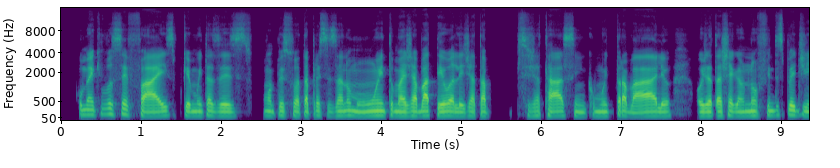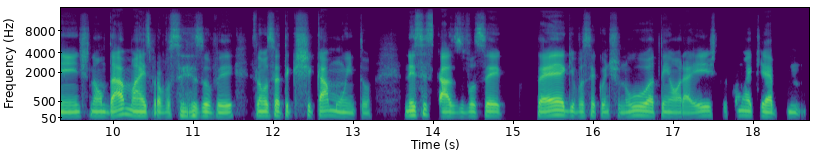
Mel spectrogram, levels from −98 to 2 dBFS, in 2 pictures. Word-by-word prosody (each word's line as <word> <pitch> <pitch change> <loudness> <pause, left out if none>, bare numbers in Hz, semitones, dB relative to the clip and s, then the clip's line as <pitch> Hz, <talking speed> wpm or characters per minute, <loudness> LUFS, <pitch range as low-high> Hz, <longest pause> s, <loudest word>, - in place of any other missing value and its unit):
Como 125 0 -4
é 125 - +1
que 120 - -15
você 135 0 -2
faz? 95 +1 +3
Porque 105 - -2
muitas 100 0 -3
vezes, 100 -1 -2
uma 105 -1 -4
pessoa 105 -1 -3
tá - - 0
precisando 105 +1 -3
muito, 105 +1 0
mas 95 -1 +3
já 100 0 +4
bateu 105 0 +4
ali 95 -1 +2
já - - -2
tá - - 0 0.3
você - - -12
já 105 - -5
tá 100 0 +3
assim 180 - -4
com 185 - -14
muito 195 -1 -3
trabalho, 95 - +3 0.3
ou 95 - +1
já 100 0 +4
tá 100 - +2
chegando 100 -2 -2
no 105 0 +1
fim 105 +3 -7
do 110 - -8
expediente, 100 -5 -1
não 100 -1 -1
dá 100 +5 +6
mais 100 -8 +2
para - - -2
você 95 +3 -6
resolver, 95 -2 -1 0.2
se - - -25
não 105 - +1
você 100 - +2
vai - - +1
ter - - -5
que - - -13
esticar 110 +1 +1
muito. 90 -6 -6 0.4
Nesses 115 +3 0
casos 95 -1 +3
você 100 0 0 0.5
segue, 105 +2 +6
você 100 +2 -6
continua, 95 +3 -1
tem 95 -1 -6
hora 90 -2 -3
extra, 100 +1 -4
como 110 -1 -5
é - - 0
que 100 - -3
é? 90 - +6 0.2
Hum. 185 -1 -7
100 Hz, 200 wpm, -24 LUFS, 95-110 Hz, 0.5 s, dá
